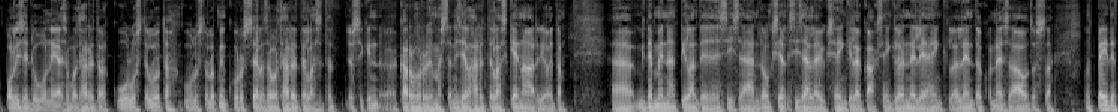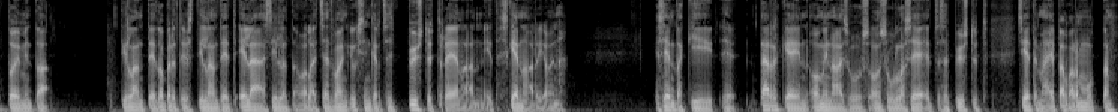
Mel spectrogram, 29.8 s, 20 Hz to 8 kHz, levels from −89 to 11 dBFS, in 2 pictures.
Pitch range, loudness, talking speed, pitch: 75-85 Hz, -22 LUFS, 125 wpm, 75 Hz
